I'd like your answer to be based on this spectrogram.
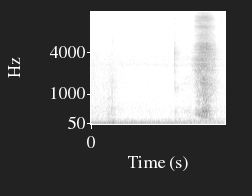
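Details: Sneeze during a reading of the poem The Raven: a short in-breath followed by a single sharp, explosive sneeze.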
